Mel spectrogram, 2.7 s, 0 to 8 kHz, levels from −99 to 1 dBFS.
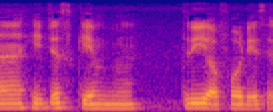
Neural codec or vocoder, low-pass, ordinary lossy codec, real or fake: none; 7.2 kHz; none; real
